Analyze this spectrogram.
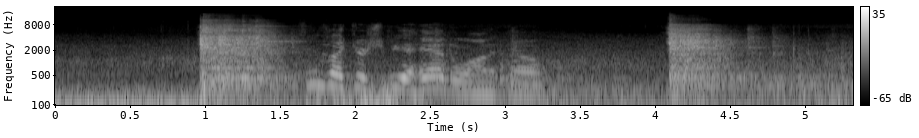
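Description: A metal grill grate clanks.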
